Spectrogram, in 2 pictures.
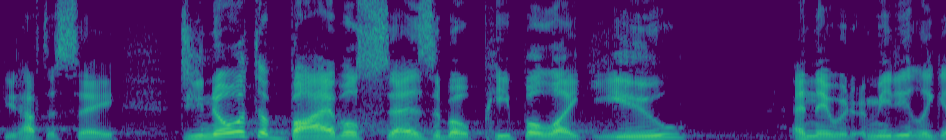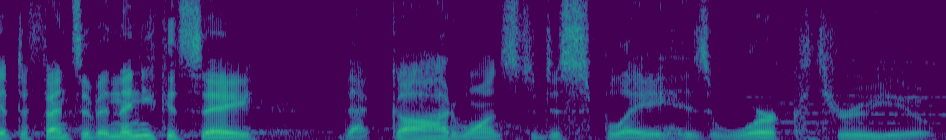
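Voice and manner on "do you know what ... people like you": slightly angry, raised voice with an edge. Demonstrating what to say to someone begging by the road, in a slightly angry voice. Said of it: "say it in a bit of a slightly angry voice".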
